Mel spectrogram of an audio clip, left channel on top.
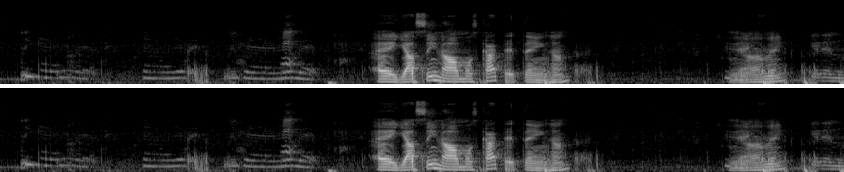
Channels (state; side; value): identical; both; correlation 1.00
